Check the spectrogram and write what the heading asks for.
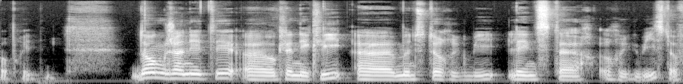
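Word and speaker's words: Llanelli: Et derrière, après, on a donc les Clanecli, les Scarlett de Clanecli, parce que ça s'écrit Lelani, mais ça se dit Clanecli.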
